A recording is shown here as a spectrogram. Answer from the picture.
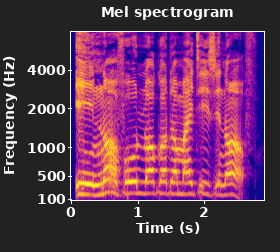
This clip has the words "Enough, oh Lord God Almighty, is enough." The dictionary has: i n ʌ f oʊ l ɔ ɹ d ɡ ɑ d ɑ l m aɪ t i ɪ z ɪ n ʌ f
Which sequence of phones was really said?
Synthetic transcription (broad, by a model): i n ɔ f oʊ l ɔ ɡ ɑ d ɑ m aɪ t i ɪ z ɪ n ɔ f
